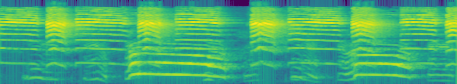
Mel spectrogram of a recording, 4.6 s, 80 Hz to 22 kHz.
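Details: A 9-week-old white German Shepherd female puppy howls in long, wavering, rising notes, answering the sharp squeaks of a squeaky toy.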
